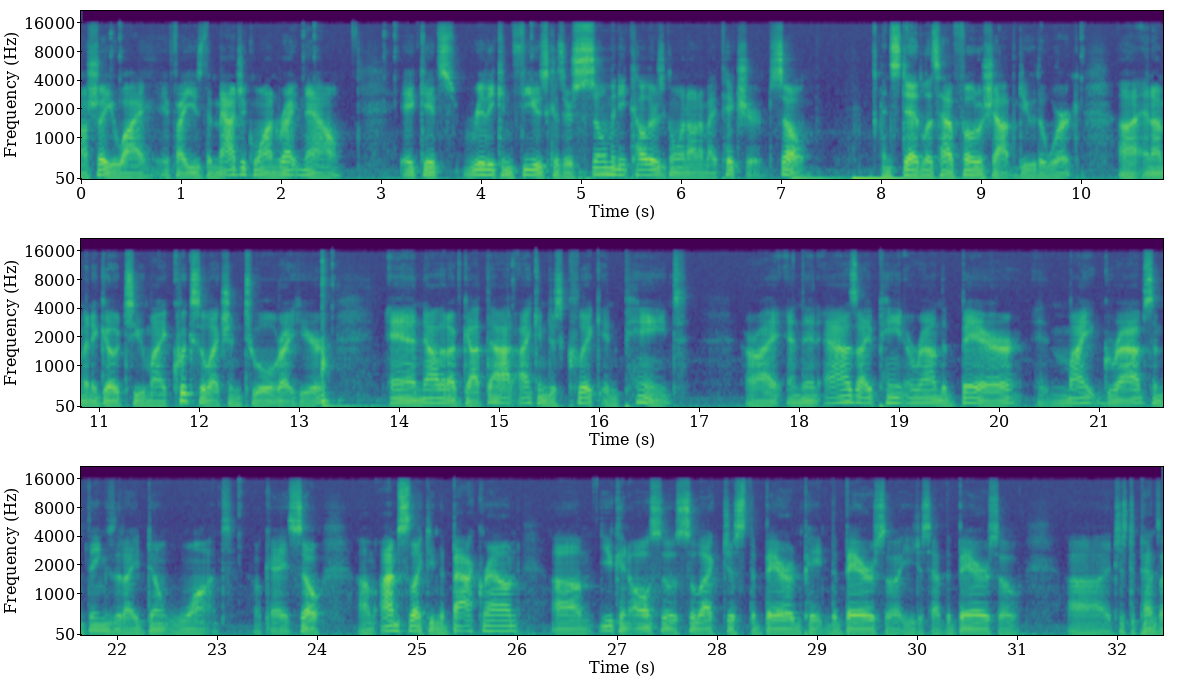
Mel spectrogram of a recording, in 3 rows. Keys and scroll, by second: 32.0 super+z.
